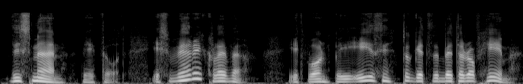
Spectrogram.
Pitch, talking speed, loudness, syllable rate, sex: 135 Hz, 195 wpm, -19 LUFS, 4.9 syllables/s, male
